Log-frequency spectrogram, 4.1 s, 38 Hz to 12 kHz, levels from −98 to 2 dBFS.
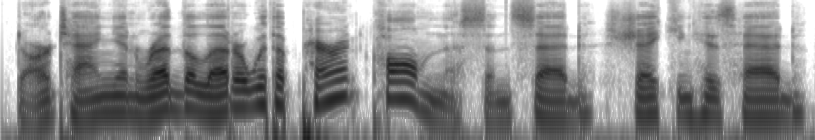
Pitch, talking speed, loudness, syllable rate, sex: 120 Hz, 175 wpm, -19 LUFS, 4.9 syllables/s, male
